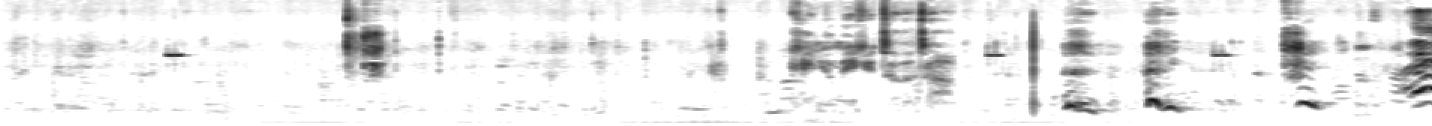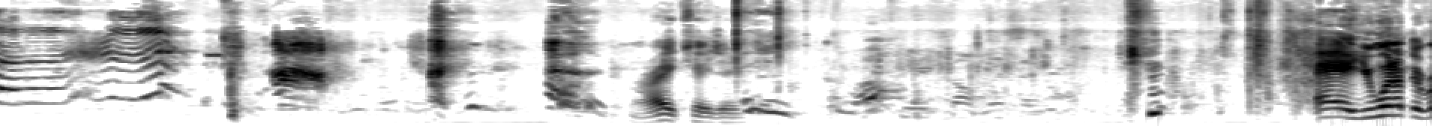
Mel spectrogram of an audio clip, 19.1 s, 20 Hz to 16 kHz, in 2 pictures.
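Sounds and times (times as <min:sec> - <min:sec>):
child squealing: 0:09.4 - 0:11.8
child grunting and yelping: 0:11.4 - 0:11.8.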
